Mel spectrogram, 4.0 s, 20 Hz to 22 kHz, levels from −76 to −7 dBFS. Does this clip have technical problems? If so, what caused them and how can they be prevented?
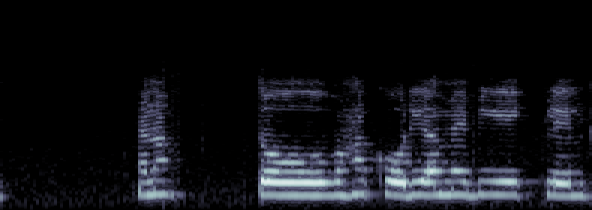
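No, nothing here counts as a technical problem; the speech has simply passed through a call's microphone processing, which trims the deepest bass and leaves nothing above 8 kHz, and that's just how call audio normally sounds.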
